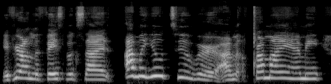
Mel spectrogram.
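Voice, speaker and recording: A woman's voice: sits high, animated, a little fast, fairly bright tone. Upbeat woman hosting a talk show. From Jamaica. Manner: chatty, upbeat, laughs often. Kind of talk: live-stream talk show intro.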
